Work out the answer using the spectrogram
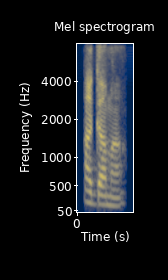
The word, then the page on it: agama: Indian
